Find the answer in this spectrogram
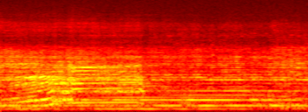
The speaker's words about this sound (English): Do you hear a cow?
